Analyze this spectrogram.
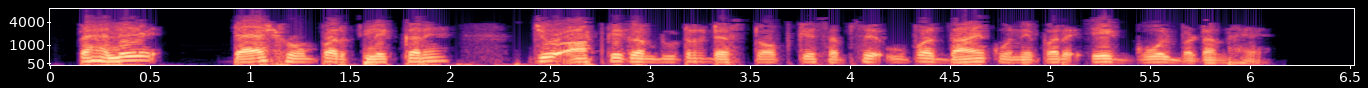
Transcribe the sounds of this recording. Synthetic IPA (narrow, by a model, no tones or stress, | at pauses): ʈpɛɦle | ʈɛːʃɦoːmpɐɾklɪkːɐɾẽːd͡ʒoːʔaːpkekɐ̃mp̬juːʈəɾɖɛːsʈɔːpkesɐbseʔuːpəɾd̪aːẽkoːnepɐɾeːk̚ɡoːlbɐʈənɦɛ̰ː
